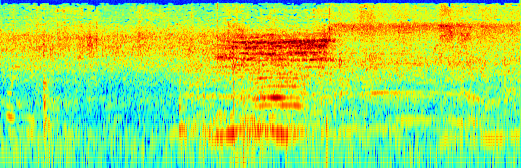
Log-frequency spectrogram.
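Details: Large Simmental cattle being unloaded from a truck; a drawn-out low moo rises and holds near the middle, followed by a fainter lowing call, over steady vehicle and background rumble.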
